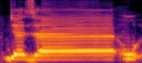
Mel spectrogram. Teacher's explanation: بڑا مد ہے، 4 سے 5 الف کی برابر کھینچ کر کے پڑھنا ہے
